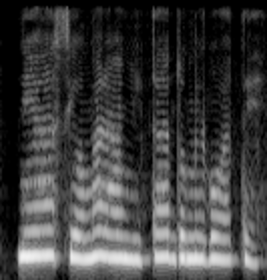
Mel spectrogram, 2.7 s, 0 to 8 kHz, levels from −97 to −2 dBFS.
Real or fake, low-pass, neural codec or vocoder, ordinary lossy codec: fake; 7.2 kHz; codec, 16 kHz, 4 kbps, FreqCodec, smaller model; none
